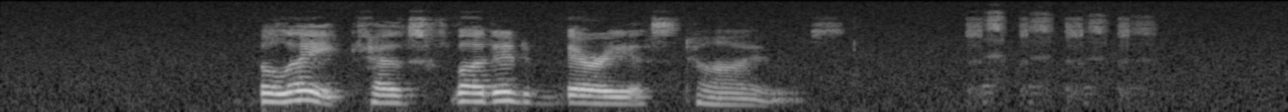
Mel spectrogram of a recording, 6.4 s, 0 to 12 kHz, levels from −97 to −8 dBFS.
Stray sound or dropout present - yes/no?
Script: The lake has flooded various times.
yes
